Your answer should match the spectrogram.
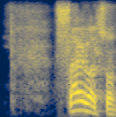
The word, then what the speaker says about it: Sævarsson: Sævarsson, yeah.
